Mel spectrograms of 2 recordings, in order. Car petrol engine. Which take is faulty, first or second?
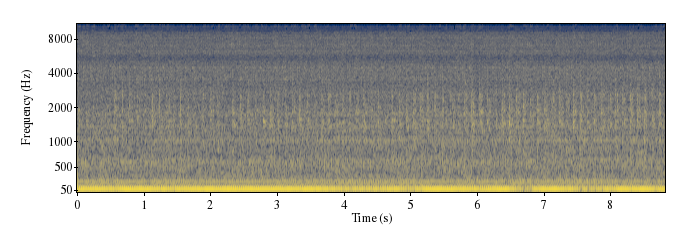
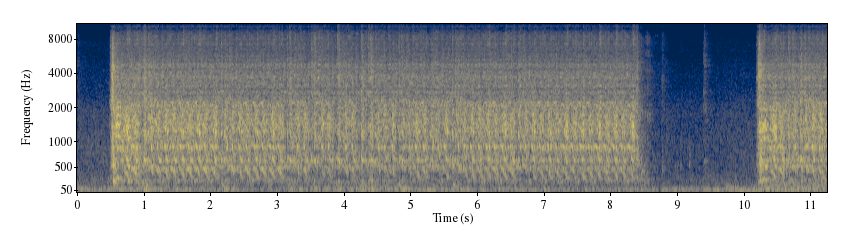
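second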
